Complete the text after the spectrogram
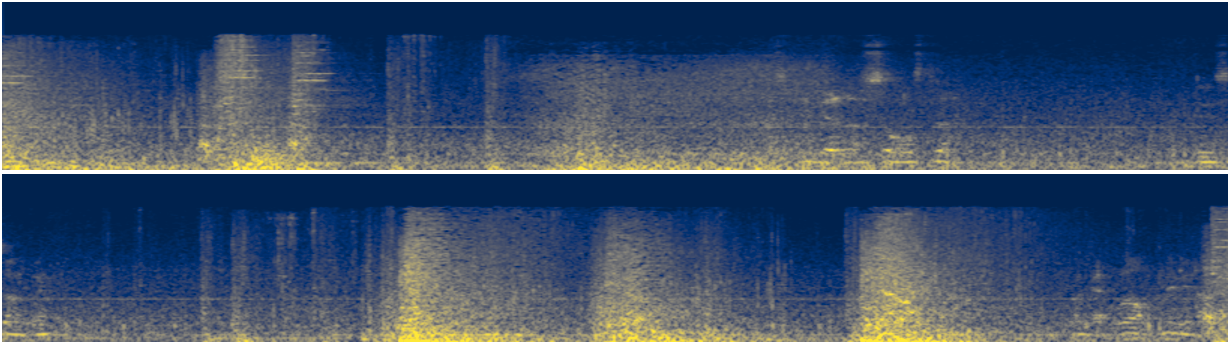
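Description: Heavy blows and sword swings crash and whoosh in a fight.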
